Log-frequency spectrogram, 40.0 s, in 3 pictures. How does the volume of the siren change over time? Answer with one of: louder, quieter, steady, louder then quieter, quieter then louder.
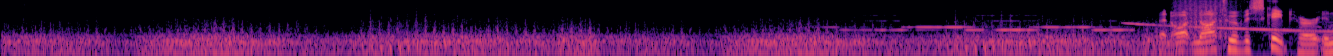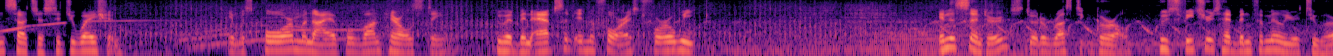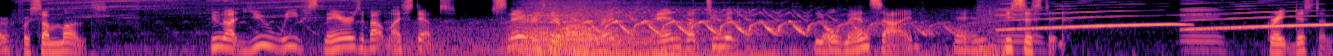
louder.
